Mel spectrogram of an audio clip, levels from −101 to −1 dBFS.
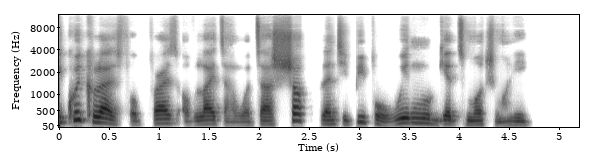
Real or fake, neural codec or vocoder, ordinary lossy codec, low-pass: fake; codec, 24 kHz, 0.9 kbps, WavTokenizer, large speech release; none; none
